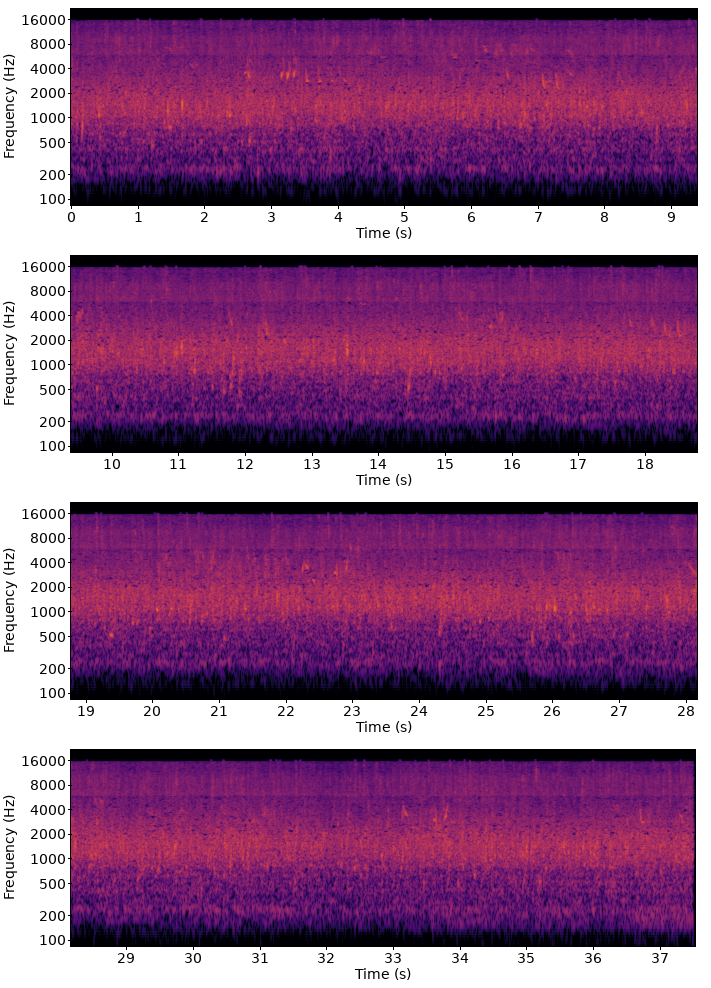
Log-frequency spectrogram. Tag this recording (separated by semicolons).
field-recording; nature; stream; water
